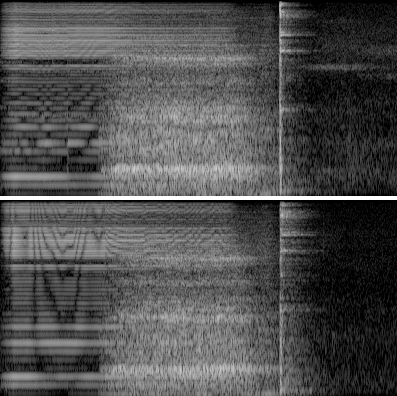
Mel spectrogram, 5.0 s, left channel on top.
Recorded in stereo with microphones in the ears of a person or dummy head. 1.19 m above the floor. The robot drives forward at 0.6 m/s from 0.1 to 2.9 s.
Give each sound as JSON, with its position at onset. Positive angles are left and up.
{"t": 1.2, "sound": "breathing", "side_deg": 40, "distance_m": 6.5}
{"t": 3.5, "sound": "breaking glass", "side_deg": 45, "distance_m": 0.6}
